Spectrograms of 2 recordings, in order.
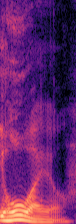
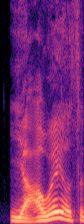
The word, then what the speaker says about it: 야훼: 그래서 나온 이름이 여호와예요. 여호와. 탄생. 그렇게 여호와라고 부르게 된 거야 학자들이. 그런데 이 오랜 연구를 해보니까 원래는 여호와가 아니라 아마 야훼였을 것이다.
